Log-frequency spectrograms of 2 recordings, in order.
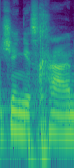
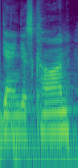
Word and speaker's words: Genghis Khan: Oh, and a quick side note, for those of you wondering why I'm saying Genghis Khan instead of Genghis Khan, he was Mongolian. That's how it's pronounced in Mongolian, so there you go.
